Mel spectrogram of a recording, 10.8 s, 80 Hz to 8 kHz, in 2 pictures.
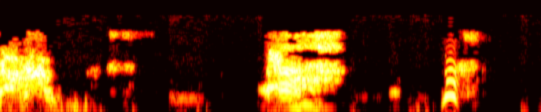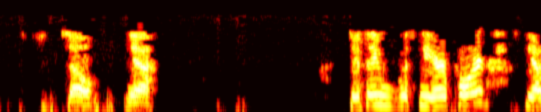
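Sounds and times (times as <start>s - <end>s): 
dogs barking: 0.0s - 1.2s
dogs yelping whines: 0.0s - 2.0s, 2.6s - 3.0s
speech: 6.1s - 7.0s, 8.9s - 10.8s.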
